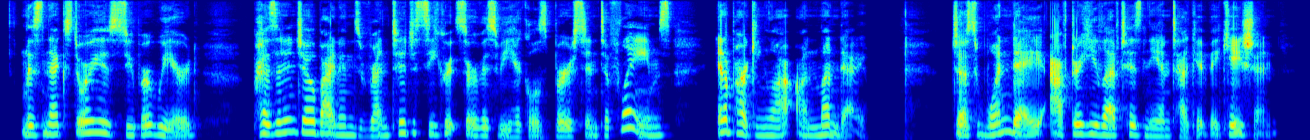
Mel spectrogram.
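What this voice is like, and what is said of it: Hoarse, strained voice. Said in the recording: “I have a cough drop in my mouth, but I'm definitely losing my voice”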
